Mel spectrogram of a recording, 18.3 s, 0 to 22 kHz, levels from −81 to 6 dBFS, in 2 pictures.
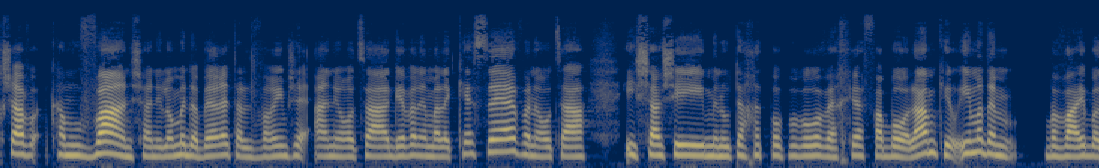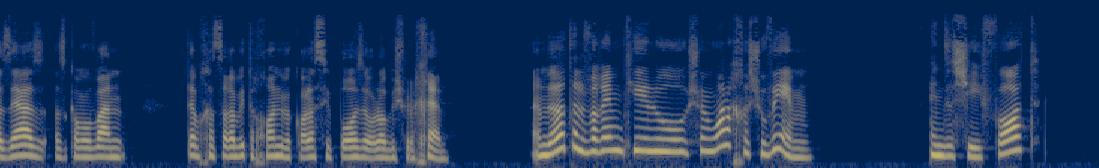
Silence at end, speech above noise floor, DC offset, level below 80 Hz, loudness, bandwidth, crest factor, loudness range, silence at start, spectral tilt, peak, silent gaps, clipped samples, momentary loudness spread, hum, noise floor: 0.65 s; 53 dB; under 0.1%; -64 dBFS; -21 LUFS; 16 kHz; 20 dB; 5 LU; 0 s; -5 dB/octave; 0 dBFS; none; under 0.1%; 9 LU; none; -74 dBFS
